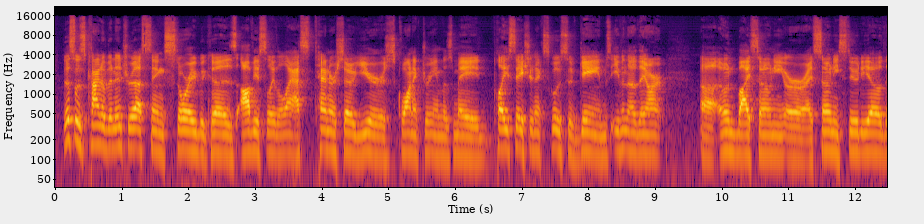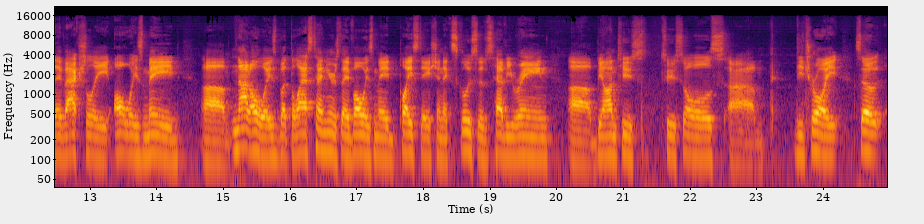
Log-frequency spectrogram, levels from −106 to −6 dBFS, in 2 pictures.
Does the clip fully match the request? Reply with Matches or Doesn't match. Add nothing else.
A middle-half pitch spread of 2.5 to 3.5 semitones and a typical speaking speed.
Matches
